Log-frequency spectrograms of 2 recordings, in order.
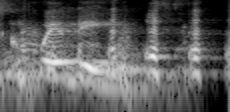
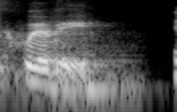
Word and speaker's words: Quibi: It's pronounced, Quibi. It's pronounced Quibi.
